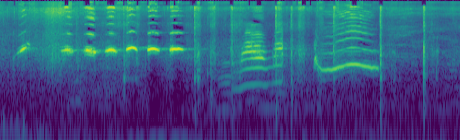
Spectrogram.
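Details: Caged pet ringneck parrot repeating "mummy" without stopping: a quick run of six bright, clipped tonal notes, then a pair of gliding voiced syllables and a long, smooth, falling-then-rising whistled sound, with sharp clicks.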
